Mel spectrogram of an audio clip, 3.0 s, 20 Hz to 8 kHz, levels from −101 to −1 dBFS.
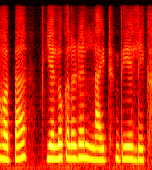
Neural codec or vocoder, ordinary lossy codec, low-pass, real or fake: codec, 16 kHz, about 1 kbps, DyCAST, with the encoder's durations; none; 7.2 kHz; fake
